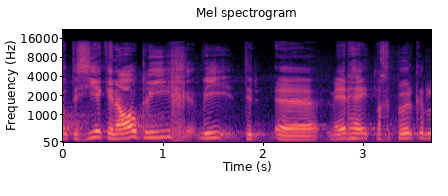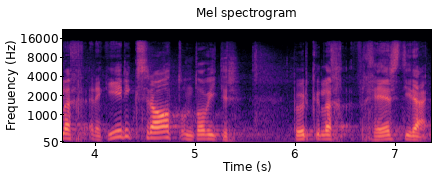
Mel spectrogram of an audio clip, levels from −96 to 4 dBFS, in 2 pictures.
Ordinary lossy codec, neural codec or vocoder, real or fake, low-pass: none; vocoder, 48 kHz, 128 mel bands, Vocos; fake; 14.4 kHz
